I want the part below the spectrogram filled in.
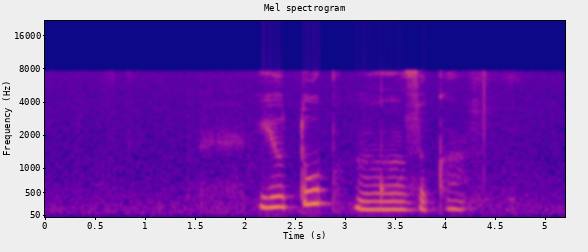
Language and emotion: Russian, sad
